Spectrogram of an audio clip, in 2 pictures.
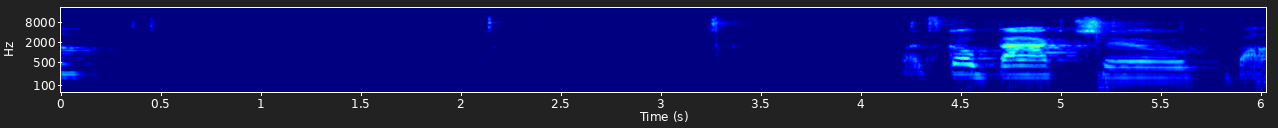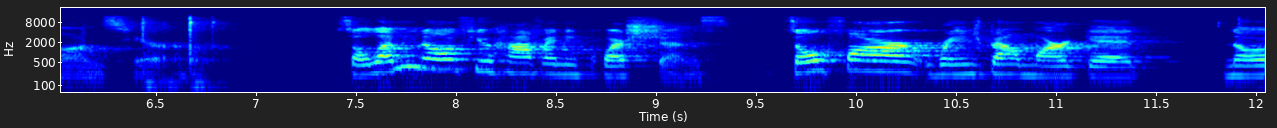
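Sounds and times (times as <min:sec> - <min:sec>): faint computer mouse clicks: 0:03.2 - 0:03.5.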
